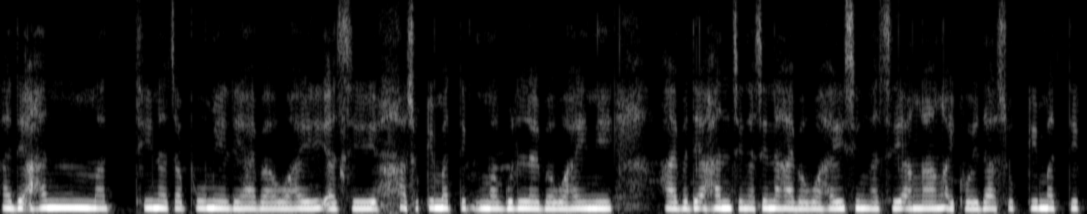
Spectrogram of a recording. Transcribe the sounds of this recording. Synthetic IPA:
hajdiʔaɦanmɐtʰinɐt͡ʃapʰumelihajbɐwaɦajɐsiɐsukːimɐtːik̚mɐɡulːɐjbɐwaɦajni | hajbɐdiaɦansiŋɐsinɐɦajbɐwaɦɐjsiŋɐsiaŋaŋɐjkʰojdɐːsukːimɐtːik̚

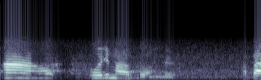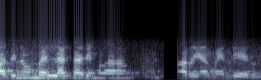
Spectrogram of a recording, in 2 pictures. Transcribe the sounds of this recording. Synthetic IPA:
aː | oɾumaːsɐmuɳɖɨ | ɐpːoːɐðinɨombɐelːaːkaːɾjɐŋːɐɭa | ɐrijaːnʋe̞ːɳɖiɐjɾunː

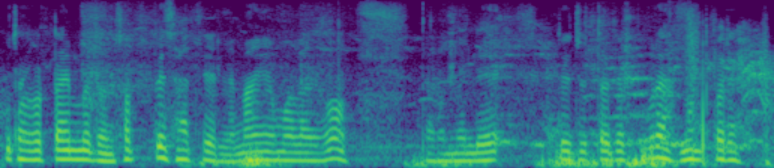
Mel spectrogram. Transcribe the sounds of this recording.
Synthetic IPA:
put̪ʰakoʈajmːad͡zʌnsʌbtʌjsat̪ʰiɦʌɾulenãjamʌlajɦo | t̪ʌɾʌmʌjlet̪ojd͡zut̪ːad͡zapuɾamʌnpʌɾe

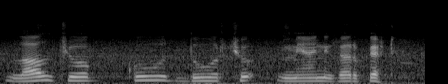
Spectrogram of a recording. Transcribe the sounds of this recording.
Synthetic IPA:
laːlt͡ʃʰuːkː | uːd̪uːɾt͡ʃʰuʔ | mʲaːnɡɐɾpeʈʰ

